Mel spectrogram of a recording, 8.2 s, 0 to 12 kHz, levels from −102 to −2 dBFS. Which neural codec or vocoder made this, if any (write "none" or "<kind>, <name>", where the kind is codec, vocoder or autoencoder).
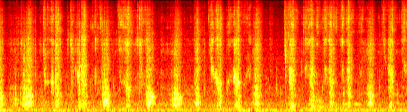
none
